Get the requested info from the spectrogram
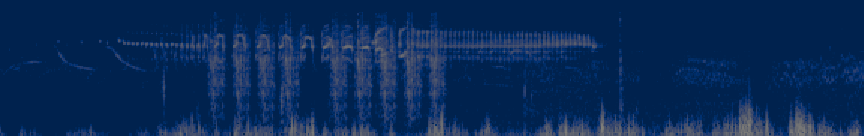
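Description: Tufted tit-spinetail singing: a couple of short falling notes, then a high, thin trill of rapid notes that starts about a second in and stops about four seconds in. A low rumble runs underneath.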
